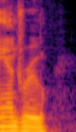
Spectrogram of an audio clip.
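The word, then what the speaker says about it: Andru: Instagram is just Andrew, and Twitter is Andrew Edwards, all one word.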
